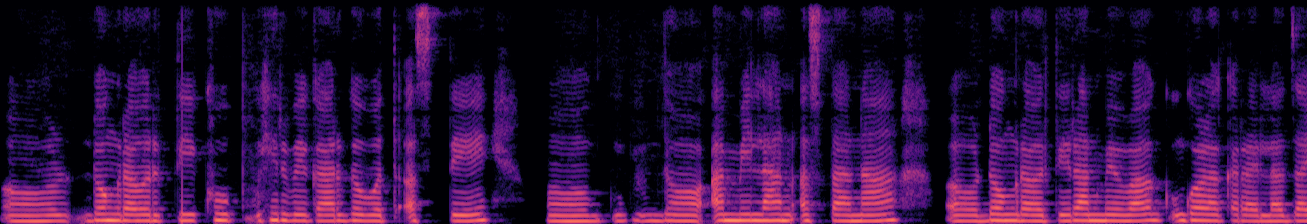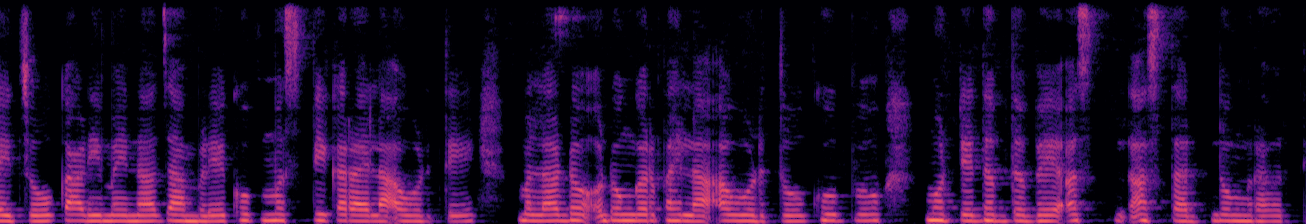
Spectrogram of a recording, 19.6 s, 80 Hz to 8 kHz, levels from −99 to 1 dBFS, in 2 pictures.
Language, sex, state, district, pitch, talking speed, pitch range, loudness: Marathi, female, Maharashtra, Pune, 210 Hz, 110 wpm, 200-215 Hz, -34 LUFS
